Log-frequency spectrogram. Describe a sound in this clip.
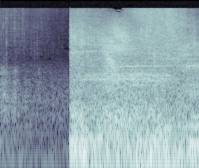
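Flames burst with a loud whooshing roar.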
